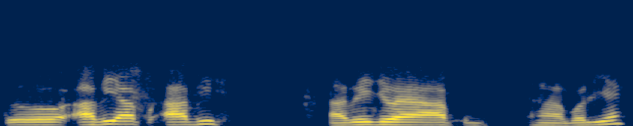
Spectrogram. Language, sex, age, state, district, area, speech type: Urdu, male, 30-45, Bihar, Khagaria, urban, conversation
